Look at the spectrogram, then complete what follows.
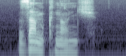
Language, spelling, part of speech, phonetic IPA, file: Polish, zamknąć, verb, [ˈzãmknɔ̃ɲt͡ɕ], Pl-zamknąć.ogg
